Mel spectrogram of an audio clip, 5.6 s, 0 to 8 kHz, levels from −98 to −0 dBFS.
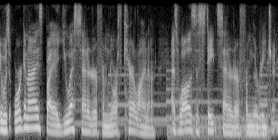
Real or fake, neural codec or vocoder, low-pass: real; none; 7.2 kHz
